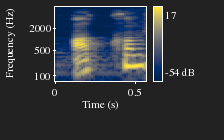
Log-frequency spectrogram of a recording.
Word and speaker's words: অক্ষম: অক্ষম শব্দে শব্দের মাঝখানে থাকায় কয় হসন্ত ক্ষয় ওকারের মতো উচ্চারিত হয়।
